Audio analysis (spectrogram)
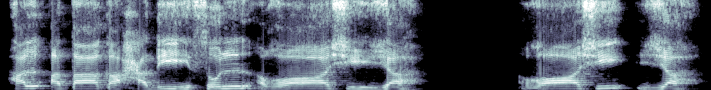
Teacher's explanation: جب وقف کریں گے لاسٹ پہ ہا کی آواز آنا لازمی ہے۔ اگر ہا کی آواز نہیں آئے گی تو سمجھ لیں کہ آپ غلط پڑھ رہے ہیں، صحیح نہیں پڑھ رہے۔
